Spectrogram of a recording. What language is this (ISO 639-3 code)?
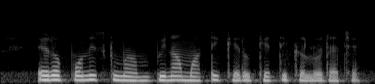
mai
